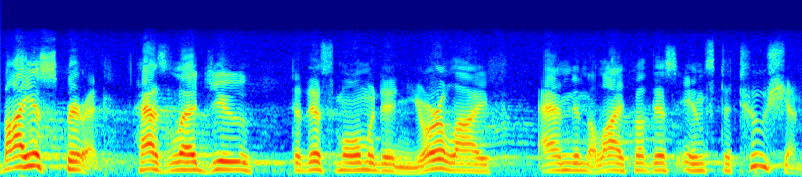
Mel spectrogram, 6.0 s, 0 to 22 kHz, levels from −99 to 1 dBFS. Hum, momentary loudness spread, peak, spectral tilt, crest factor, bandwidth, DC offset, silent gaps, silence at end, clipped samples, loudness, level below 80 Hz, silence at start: none; 10 LU; -4 dBFS; -7.5 dB/octave; 16 dB; 8.2 kHz; under 0.1%; none; 0 s; under 0.1%; -22 LUFS; -62 dBFS; 0 s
